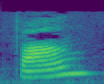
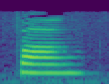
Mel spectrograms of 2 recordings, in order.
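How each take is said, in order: First: Fang climbing in pitch; rising tone. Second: Fang held high and level. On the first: Teacher introduces the second surname, rising tone. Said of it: "the rising tone surname". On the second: Teacher introduces the first surname, high tone. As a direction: say Fang on one high note. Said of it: "the high tone surname". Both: Shown as a demonstration.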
